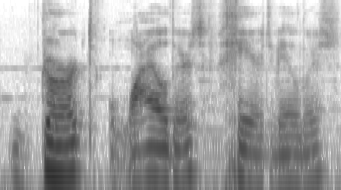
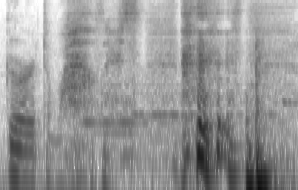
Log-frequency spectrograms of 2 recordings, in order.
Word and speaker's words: Geert Wilders: It's the prime subject of Geert Wilders, as you actually pronounce it, which seems to be the most impossible thing in the world for the typical American to do. They'll say something like Geert Wilders.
